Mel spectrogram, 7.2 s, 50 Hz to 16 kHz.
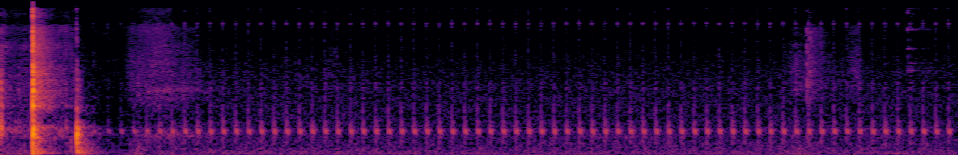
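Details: Commodore Amiga 500 4.5 A power supply, no load, after parts replaced: two sharp switch clicks, then a fast, even ticking of several ticks a second on power-up; cause not found.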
